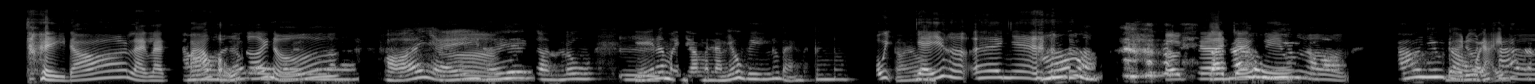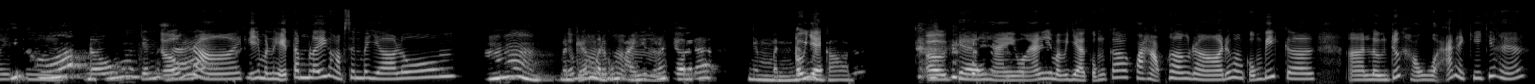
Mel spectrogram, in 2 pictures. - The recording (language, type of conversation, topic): Vietnamese, podcast, Bạn có còn nhớ lần tò mò lớn nhất hồi bé của mình không?
- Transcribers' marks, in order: laughing while speaking: "Thì"; static; distorted speech; tapping; laugh; lip smack; laugh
